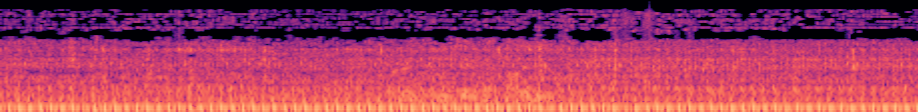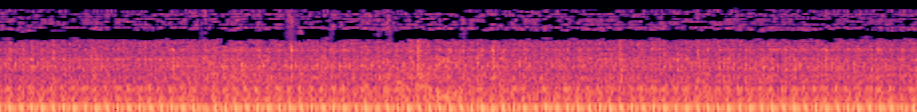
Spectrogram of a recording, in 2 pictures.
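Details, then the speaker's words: Corven Touring single-cylinder motorcycle engine idling with a rough rattling clatter; owner found small ball-bearing cage pieces on the magnetic drain plug at oil change, pointing to a failed camshaft bearing. "escucharon hace un ruido medio feito El motor es un ruido que yo ya lo he escuchado otras veces"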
